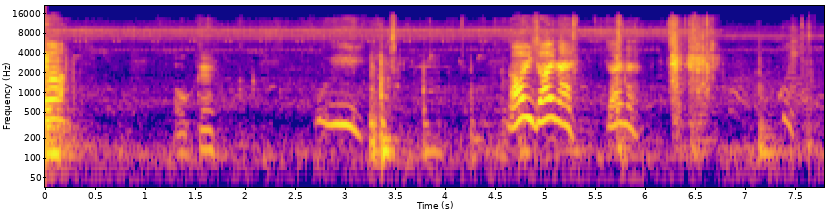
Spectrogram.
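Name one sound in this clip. Plastic water jugs thump and knock on wood.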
